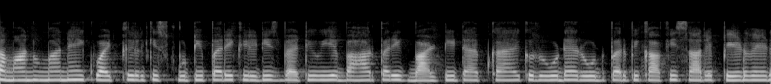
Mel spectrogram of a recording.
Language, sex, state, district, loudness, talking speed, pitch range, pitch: Hindi, female, Maharashtra, Mumbai Suburban, -18 LUFS, 235 wpm, 200-205 Hz, 205 Hz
